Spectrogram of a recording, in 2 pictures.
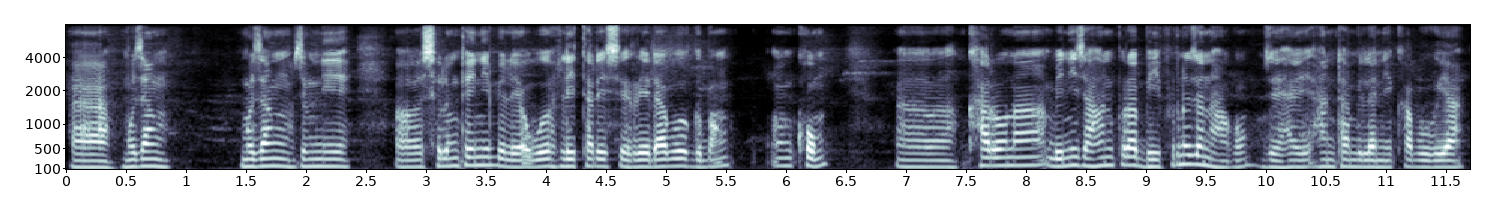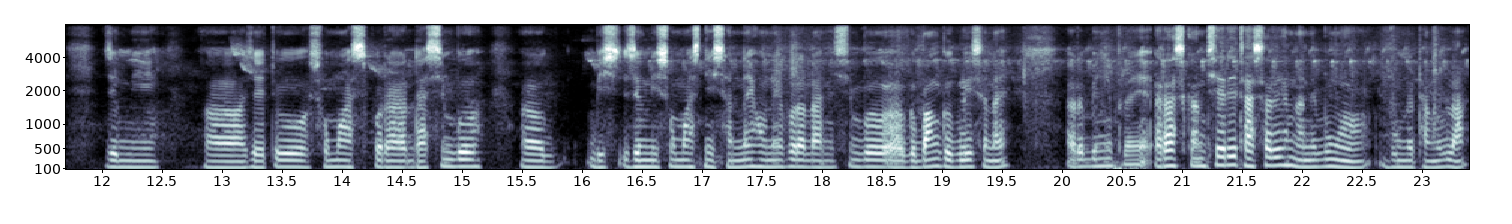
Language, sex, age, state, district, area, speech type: Bodo, male, 30-45, Assam, Chirang, urban, spontaneous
